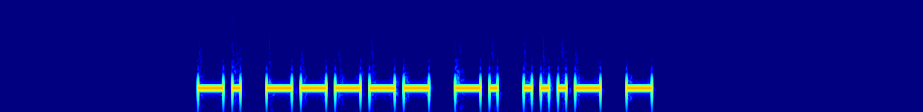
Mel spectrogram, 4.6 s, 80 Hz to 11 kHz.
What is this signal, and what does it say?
Morse code, heard as a keyed tone, about 28 wpm, 700 Hz. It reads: N0NVT
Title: USA Call Signs - 5 Characters - 2x Character Spacing - 28wpm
